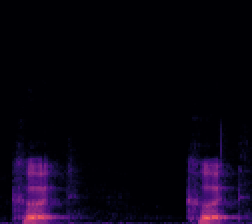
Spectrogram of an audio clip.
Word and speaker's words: could: bukan bilang C tapi kita bilangnya Could could gitu jadi l-nya enggak dibaca atau mungkin kata yang ini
